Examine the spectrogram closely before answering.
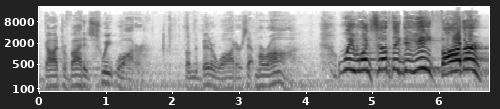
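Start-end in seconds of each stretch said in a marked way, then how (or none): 4.5-6.7 high, loud mock demand; complaining. Israelites demand food from God, complaining. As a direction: play childish grumblers, louder on the last word. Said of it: "they continue to complain and grumble".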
